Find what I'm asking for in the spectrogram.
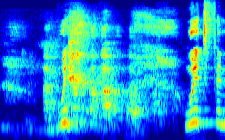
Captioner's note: laughtetr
